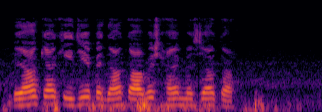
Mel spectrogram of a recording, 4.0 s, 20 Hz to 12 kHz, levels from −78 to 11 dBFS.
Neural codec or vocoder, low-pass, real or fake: none; 7.2 kHz; real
